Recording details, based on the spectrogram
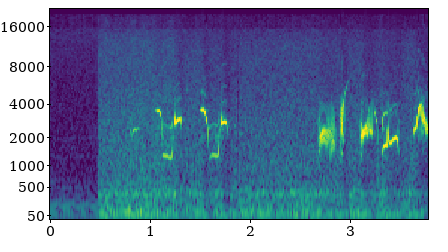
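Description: California Thrasher singing short, varied phrases of whistles and harsh notes, given in jerky bursts with pauses, over a low steady background hum.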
